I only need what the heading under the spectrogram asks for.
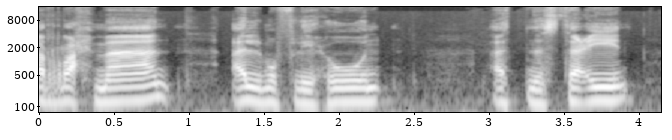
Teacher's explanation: المد العارض السكون في ثلاث اوجه وقفا القصر هو مقداره حركتان والتوسط مقدار اربع حركات والاشباع مقدار ست حركات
